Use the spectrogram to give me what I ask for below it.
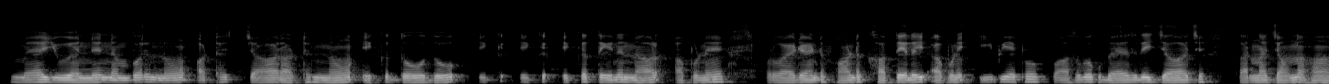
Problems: none marked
